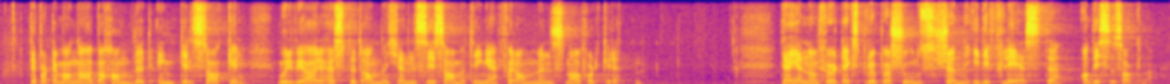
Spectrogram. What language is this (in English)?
Norwegian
